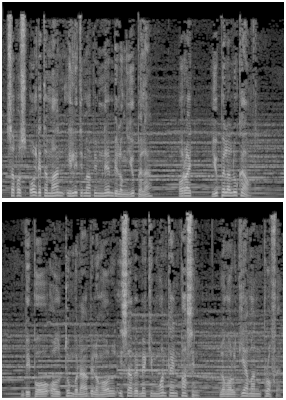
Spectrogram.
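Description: A man with a Papua New Guinean accent reads scripture in a measured, declarative way. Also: mid-range voice. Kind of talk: scripted scripture reading in Tok Pisin. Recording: music behind the voice. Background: background music.

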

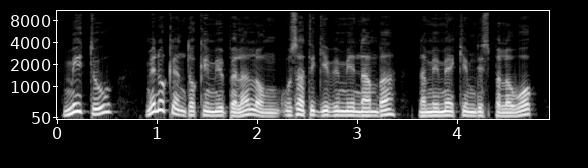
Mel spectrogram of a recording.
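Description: A man's voice: medium pitch, expressive, fast, dark tone, no room sound, close to an everyday voice. A man with a Papua New Guinean accent playing an authoritative teacher in an audio Bible drama. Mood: firm, challenging. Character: Jesus, an authoritative male teacher and preacher.

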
